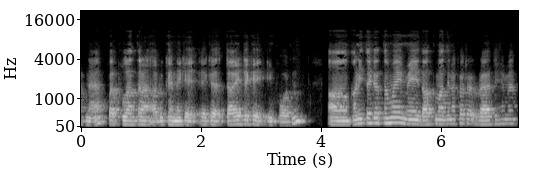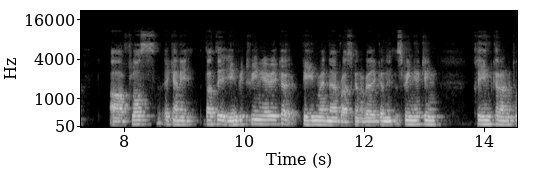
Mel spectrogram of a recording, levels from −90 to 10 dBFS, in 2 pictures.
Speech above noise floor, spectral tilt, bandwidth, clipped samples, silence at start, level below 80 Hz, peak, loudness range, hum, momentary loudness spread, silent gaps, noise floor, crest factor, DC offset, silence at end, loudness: 43 dB; -7 dB/octave; 10 kHz; under 0.1%; 0 s; -62 dBFS; -4 dBFS; 3 LU; none; 7 LU; 4.04-4.10 s; -61 dBFS; 14 dB; under 0.1%; 0 s; -18 LUFS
